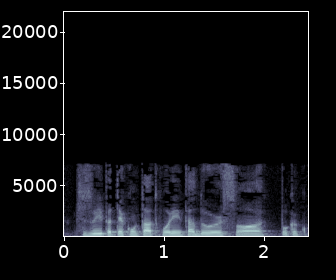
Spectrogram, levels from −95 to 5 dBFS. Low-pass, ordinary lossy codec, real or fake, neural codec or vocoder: 7.2 kHz; MP3, 32 kbps; real; none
